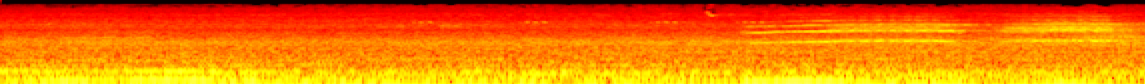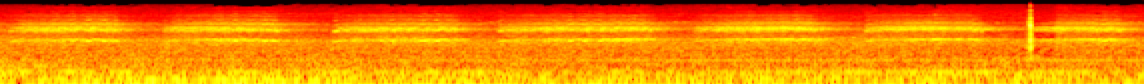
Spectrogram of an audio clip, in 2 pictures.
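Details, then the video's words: A peregrine falcon fledgling at the Richardson Complex begs for dinner with a run of harsh, wailing calls, one or two each second, over a steady low traffic rumble. "Fledgling calling for dinner"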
